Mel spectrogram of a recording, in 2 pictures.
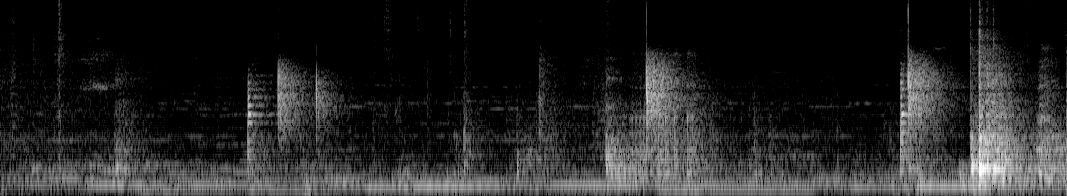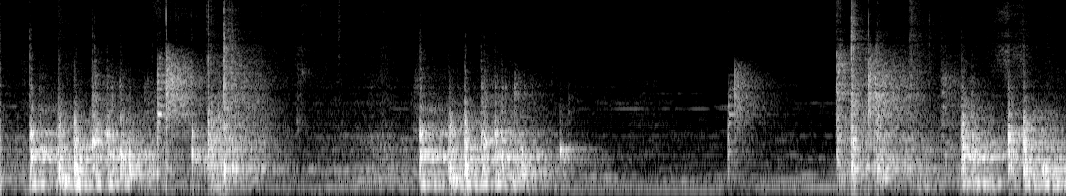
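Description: Pool balls struck in quick succession: sharp clicks of cue ball on object ball about two and five seconds in, then three louder rattling stretches of one to three seconds as the play speeds up. Background music with a steady bass note runs underneath.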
